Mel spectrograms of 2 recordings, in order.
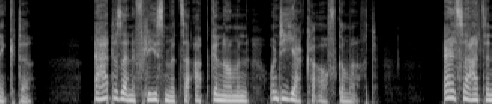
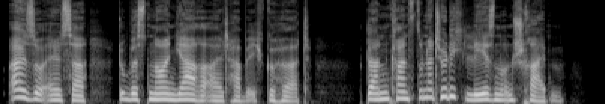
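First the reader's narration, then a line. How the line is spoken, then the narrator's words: Plain. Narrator (German): sagte Henriksson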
